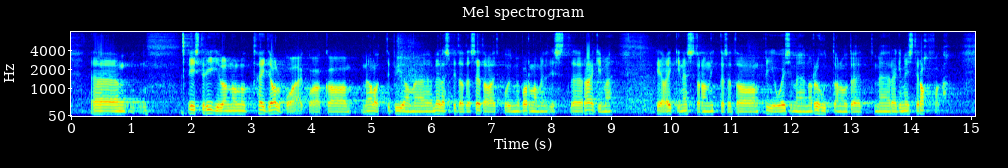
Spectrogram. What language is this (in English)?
Estonian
